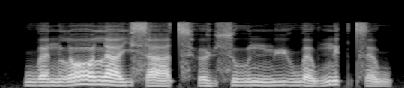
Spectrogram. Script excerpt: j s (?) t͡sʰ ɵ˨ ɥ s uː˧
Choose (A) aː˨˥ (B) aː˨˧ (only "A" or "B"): A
